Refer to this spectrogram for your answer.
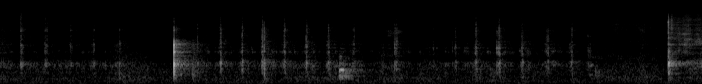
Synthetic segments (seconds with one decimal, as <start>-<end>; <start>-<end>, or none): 3.2-7.0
